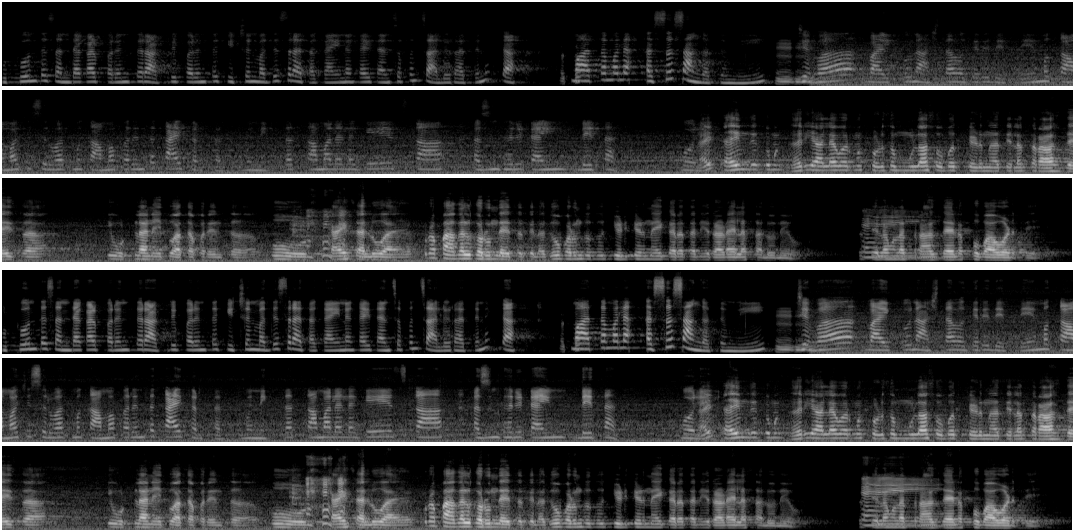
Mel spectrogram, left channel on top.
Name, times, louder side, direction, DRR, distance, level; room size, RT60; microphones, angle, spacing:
voice 1, 0.0-2.0 2.4-5.1 5.7-7.6 7.9-15.1 15.4-16.9 17.5-17.9 24.5-24.9 30.0-31.0, right 6 dB, 65° right, 15 dB, 0.8 m, -34 dB
voice 2, 7.7-8.1 17.7-21.9 22.5-29.4 30.1-31.8, right 1 dB, 10° right, 13 dB, 0.7 m, -26 dB
sound 1, 8.1-26.9, right 1 dB, 85° right, 6.3 m, -43 dB
27.5 x 22.5 x 5.7 m, 1.1 s
head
